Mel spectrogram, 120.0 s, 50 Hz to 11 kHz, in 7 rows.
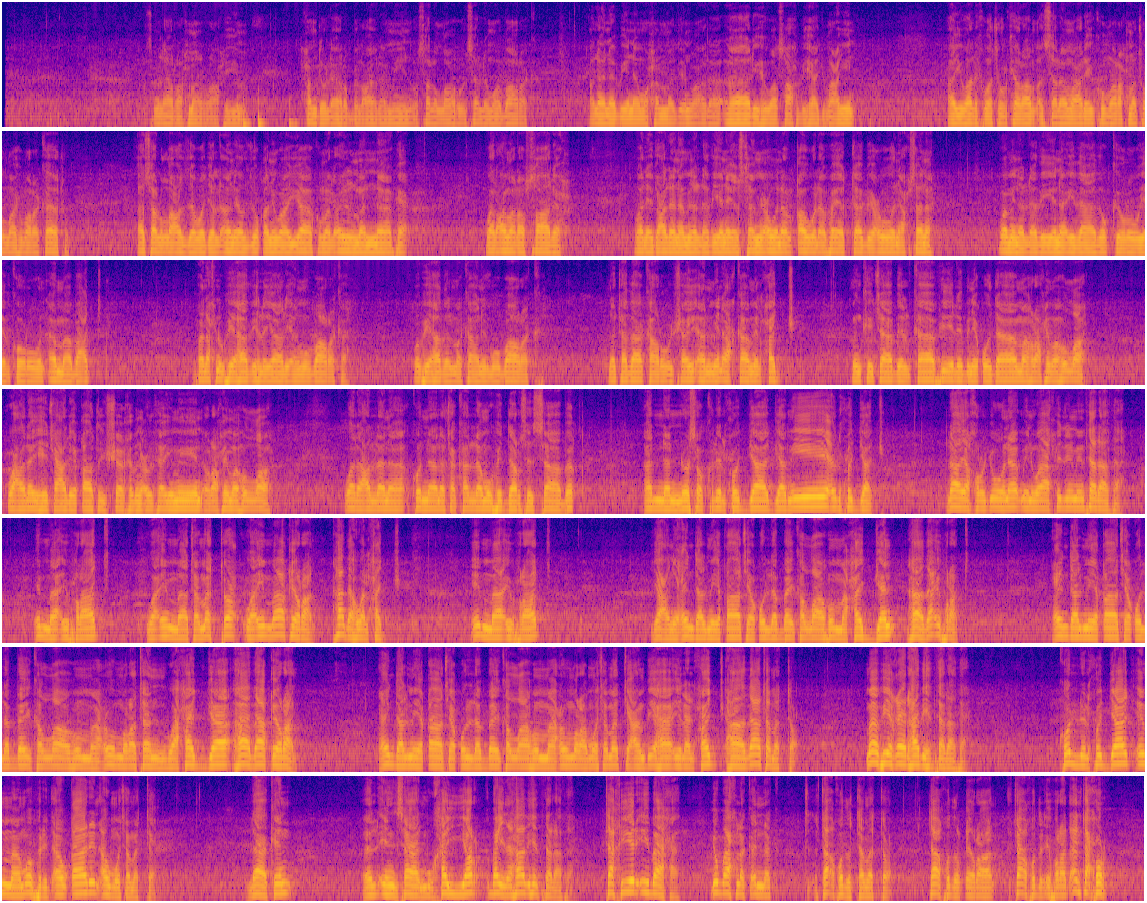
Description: تاريخ النشر ٢٧ ذو القعدة ١٤٤٠ هـ المكان: المسجد الحرام الشيخ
